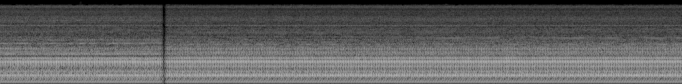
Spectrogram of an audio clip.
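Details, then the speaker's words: Husky 33 gallon air compressor (model C331H) after pressure switch replacement, cutting back in after air use: steady even motor drone with smooth pumping beat, no knocks or rattles; running normally. "so there you saw it thing is working great"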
